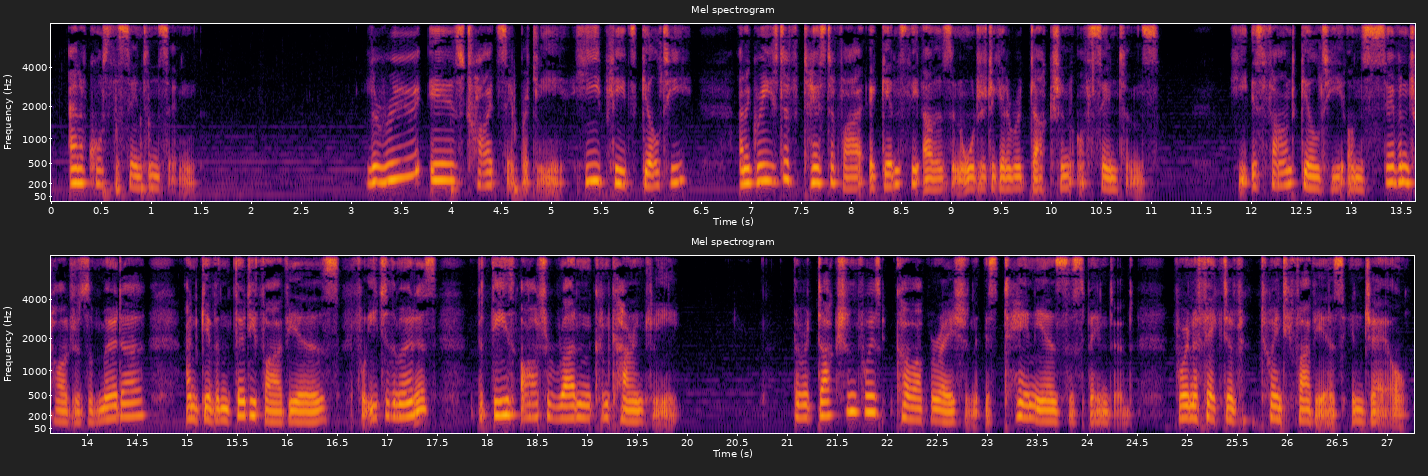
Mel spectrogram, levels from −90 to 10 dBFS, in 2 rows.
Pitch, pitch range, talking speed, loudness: 165 Hz, 135-200 Hz, 145 wpm, -17 LUFS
